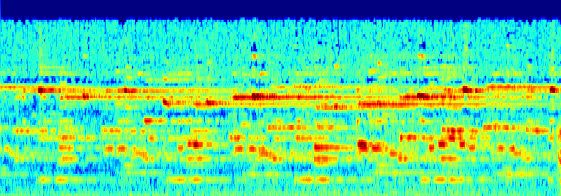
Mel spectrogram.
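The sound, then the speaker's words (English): A mechanical nightingale sings a bright, tinkling tune like a music box, with steady high notes repeating in a looping melody over about seven seconds. No one talks over it. “Listen to that. How differently it sings. And this bird looks much nicer than your other nightingale, Your Highness.”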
